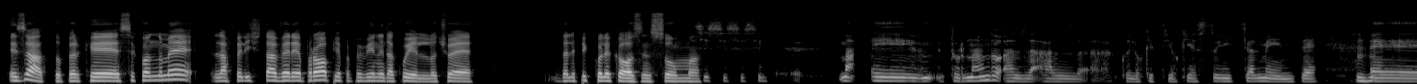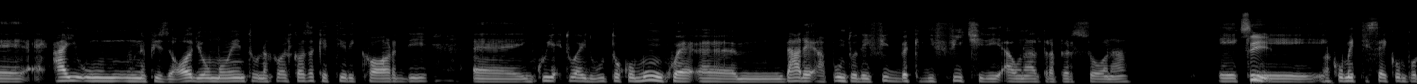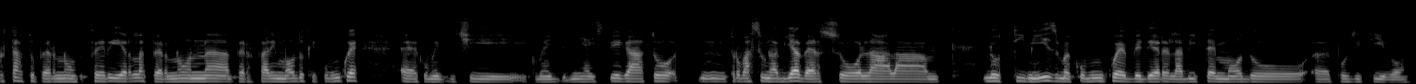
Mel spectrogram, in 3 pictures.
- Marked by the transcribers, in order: "propria" said as "propia"; "proprio" said as "popo"; static; other background noise; drawn out: "un"; in English: "feedback"; drawn out: "che"; drawn out: "dici"; drawn out: "modo"
- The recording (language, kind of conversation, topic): Italian, podcast, Come puoi esprimere una critica costruttiva senza ferire l’altra persona?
